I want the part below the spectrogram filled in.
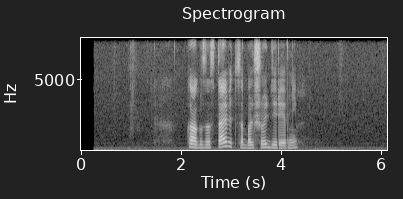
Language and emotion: Russian, neutral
